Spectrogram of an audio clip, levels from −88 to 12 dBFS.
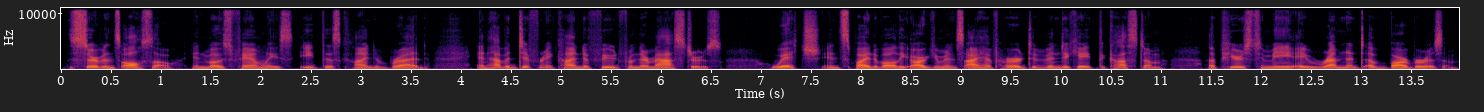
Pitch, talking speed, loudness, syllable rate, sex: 155 Hz, 180 wpm, -20 LUFS, 4.9 syllables/s, female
